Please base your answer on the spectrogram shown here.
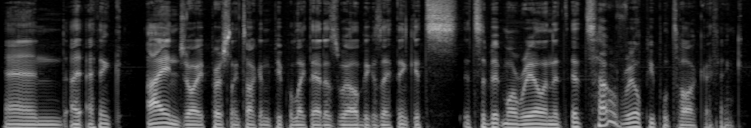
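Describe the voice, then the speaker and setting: A man hosting a podcast interview, friendly and halting, often restarting his sentences. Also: sits low, fairly even intonation, a little mellow, no echo, clean studio sound. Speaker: podcast host. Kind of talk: casual interview chat.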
